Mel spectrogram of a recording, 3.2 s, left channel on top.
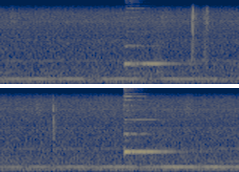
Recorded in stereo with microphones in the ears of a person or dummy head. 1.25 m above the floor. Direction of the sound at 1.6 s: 70° right (ahead or behind).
